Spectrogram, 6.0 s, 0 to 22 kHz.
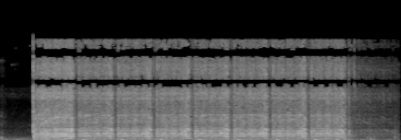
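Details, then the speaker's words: Turbo Hyundai daily after a loud pop at the track, compression retest on cylinder 2: even cranking about three pulses a second, reading matches cylinder 1, healthy. "That's the same as number 1 now. Right at the same spot."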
